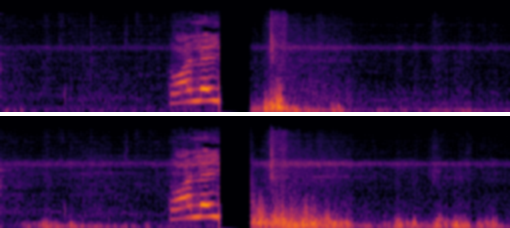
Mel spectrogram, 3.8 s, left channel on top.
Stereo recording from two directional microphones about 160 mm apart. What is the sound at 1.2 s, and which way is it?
Speech, centre (ahead or behind).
